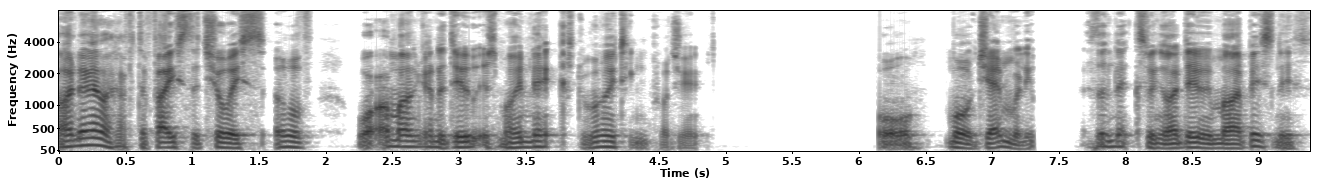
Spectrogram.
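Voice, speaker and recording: With vocal fry and a medium pitch, a man talks at a moderate pace using ordinary pitch variation. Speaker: podcast host. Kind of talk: solo podcast monologue.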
